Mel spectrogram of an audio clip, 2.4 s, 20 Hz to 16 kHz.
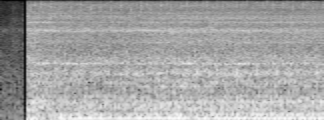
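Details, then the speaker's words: Idle on a 1999 NB Miata just after fitting a Jackson Racing M45 supercharger system: steady, even idle with a smooth low rumble, no knocks, misses or whine; fuel ratio to be checked via OBD. Normal idle. "there is now idling good we just run it through and check like that fuel ratio and stuff on the OBD housing test artistry"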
